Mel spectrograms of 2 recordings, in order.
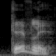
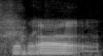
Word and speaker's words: Ghibli: was wondering if you were going to know how to pronounce this. Along with Studio Ghibli. Ghibli. Damn it. It's Ghibli.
